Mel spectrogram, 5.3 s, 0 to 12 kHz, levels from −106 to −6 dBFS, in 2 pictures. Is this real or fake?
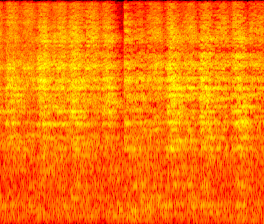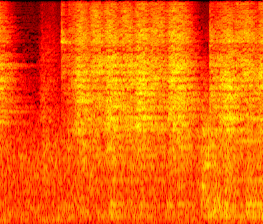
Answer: fake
